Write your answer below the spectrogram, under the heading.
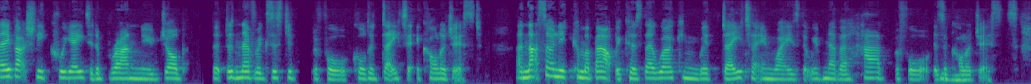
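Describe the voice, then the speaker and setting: At a very fast pace, a woman speaks with ordinary pitch variation and a somewhat breathy voice. The sound is dry and close, with no echo. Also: medium pitch for a woman. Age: 40s. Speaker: engineering professor and drone expert. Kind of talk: casual interview.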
